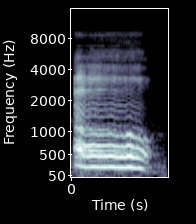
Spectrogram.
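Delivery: high-pitched drawn-out oh; retold startled cry. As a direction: let out a surprised high oh. Acts out startled bump.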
